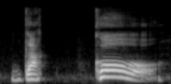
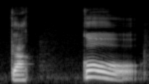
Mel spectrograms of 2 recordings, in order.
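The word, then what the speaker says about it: がっこう: Gakko, with a short pause in between. Gakko, Gakko.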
